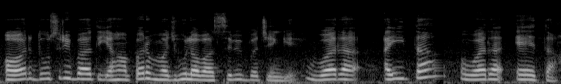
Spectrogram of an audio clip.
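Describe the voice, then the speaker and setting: A woman's voice: fairly high pitch, vocal fry, dark tone. A woman teaching a recitation class, explaining each rule patiently step by step and asking her students questions.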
